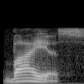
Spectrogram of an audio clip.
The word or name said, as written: bias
